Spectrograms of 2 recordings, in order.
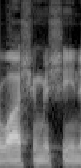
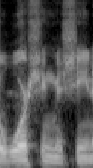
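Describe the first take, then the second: First: Said in the usual way. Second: "washing" with an added r, warshing; r-coloured "washing machine"; Midwestern warshing. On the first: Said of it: "he's called it a washing machine". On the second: Retold or imitated. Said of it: "if you've never heard that over here".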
